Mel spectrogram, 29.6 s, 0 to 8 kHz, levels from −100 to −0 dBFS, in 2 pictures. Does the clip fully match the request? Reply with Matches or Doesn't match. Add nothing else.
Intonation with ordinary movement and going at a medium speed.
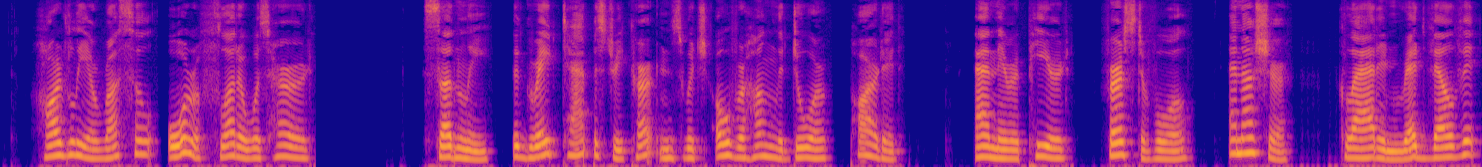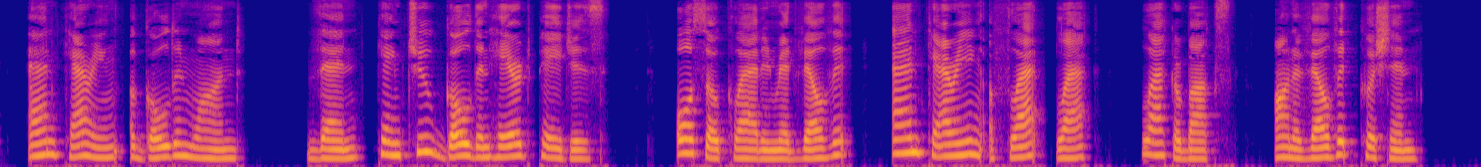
Doesn't match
